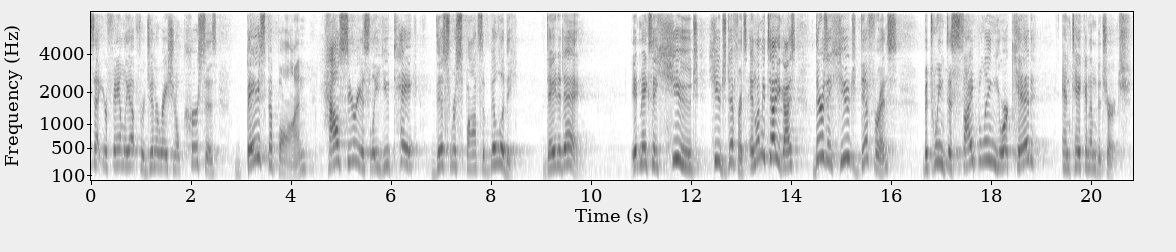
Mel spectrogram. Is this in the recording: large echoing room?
yes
